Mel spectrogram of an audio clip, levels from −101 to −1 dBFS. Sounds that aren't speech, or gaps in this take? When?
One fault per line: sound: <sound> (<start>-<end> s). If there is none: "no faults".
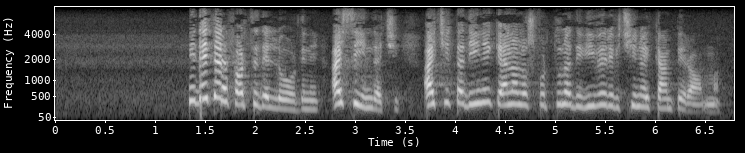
no faults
